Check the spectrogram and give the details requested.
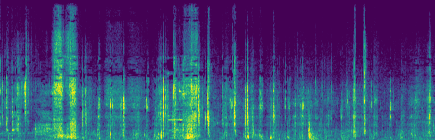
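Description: Close-miked chewing of spicy chicken feet in chili oil: wet mouth clicks and smacks as the skin and tendons are worked. There are two longer sucking sounds, about a second in and again between three and four seconds.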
